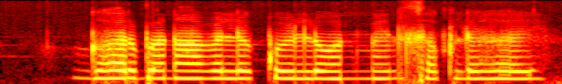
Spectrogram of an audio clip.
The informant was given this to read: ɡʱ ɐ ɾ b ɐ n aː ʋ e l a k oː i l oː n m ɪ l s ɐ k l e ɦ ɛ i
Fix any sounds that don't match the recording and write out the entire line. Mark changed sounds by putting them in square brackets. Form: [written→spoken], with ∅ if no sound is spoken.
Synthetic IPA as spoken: ɡʱ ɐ ɾ b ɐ n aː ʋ e l [a→e] k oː i l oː n m ɪ l s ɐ k l e ɦ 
